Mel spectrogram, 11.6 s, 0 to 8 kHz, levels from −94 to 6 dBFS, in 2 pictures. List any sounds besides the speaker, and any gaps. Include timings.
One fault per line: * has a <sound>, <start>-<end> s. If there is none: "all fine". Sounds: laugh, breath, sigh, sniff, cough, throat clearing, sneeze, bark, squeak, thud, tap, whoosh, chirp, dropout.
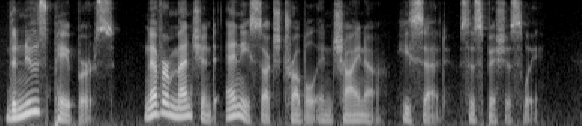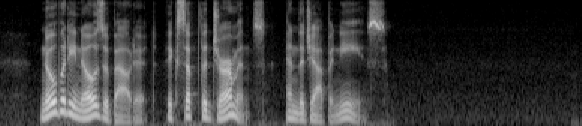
all fine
